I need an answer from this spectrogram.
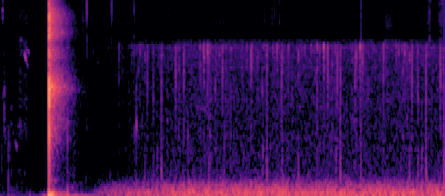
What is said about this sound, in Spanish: vamos a encenderla para escucharlo, encender la hoguera, para escuchar la carta al, al calor de la lumbre.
